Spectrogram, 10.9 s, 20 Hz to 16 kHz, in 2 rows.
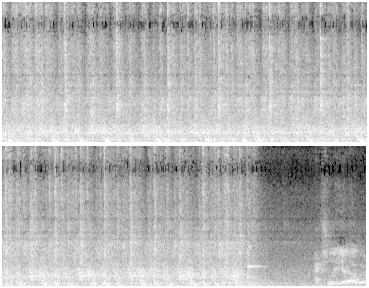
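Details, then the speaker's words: Turbo rat rod Porsche 930 on new bigger carburetor, fuel pump turned up to max: lumpy, uneven idle that sags and nearly stalls; owner suspects fuel starvation and a weak fuel pump. "it's starting it's just not idling very much i think we need a better fuel pump i got my fuel pump turned up as much as it'll go it's still just it's acts like it's starving for gas"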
